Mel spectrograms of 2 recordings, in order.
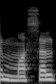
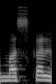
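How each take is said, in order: First: मसल्स with a silent C; correct pronunciation. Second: मस्कल with the C sounded as K; wrong pronunciation. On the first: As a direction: say मसल्स, no K after S. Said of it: "इसे मसल्स पढ़ते हैं". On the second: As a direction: say मस्कल with a K after S. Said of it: "मस्कल नहीं". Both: Shown as a demonstration.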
